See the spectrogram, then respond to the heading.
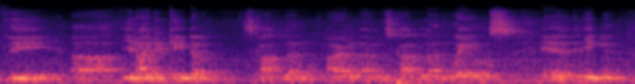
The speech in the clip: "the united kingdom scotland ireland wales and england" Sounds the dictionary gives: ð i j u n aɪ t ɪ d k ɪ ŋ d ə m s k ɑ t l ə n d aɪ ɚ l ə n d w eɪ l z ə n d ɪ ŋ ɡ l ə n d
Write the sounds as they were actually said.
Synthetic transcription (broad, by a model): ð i j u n aɪ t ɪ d k ɪ ŋ d ə m s k ɑ t l ə n d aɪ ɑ l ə n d w eɪ l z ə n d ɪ ŋ ɡ l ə n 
